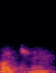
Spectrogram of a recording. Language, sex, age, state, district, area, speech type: Marathi, female, 30-45, Maharashtra, Nagpur, urban, conversation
